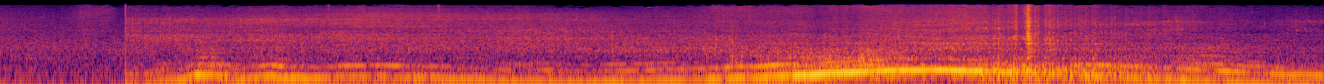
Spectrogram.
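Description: A sports car engine roars loudly as the car pulls away, revving up and down.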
